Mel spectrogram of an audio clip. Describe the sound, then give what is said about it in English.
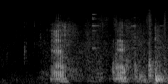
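A pig on a farm grunts a few times in short, low, rough bursts with brief pauses between them. The grunts stand alone at moderate loudness. “She's a fine pig is what she is.”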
